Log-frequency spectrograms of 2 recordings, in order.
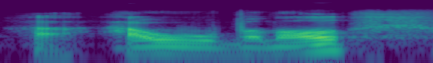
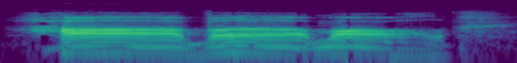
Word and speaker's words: Hávamál: Because are you going to pronounce it like somebody in Iceland today, where they say Hávamál, that A is pronounced like an ow, Hávamál? Or are you going to pronounce it like a Scandinavian person that's going to say Havamal?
